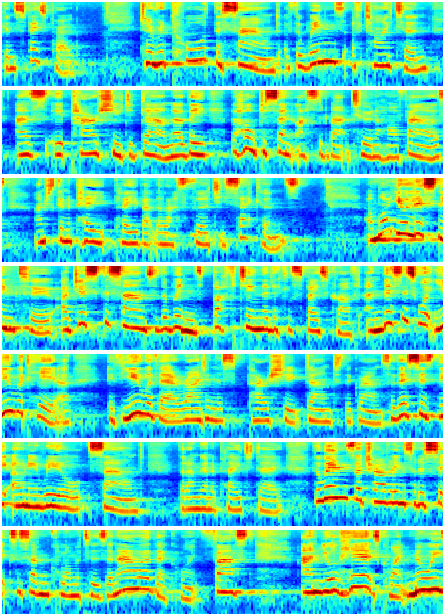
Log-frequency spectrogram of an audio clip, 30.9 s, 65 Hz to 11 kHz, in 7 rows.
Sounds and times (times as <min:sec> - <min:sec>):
Speech: 0:00.0 - 0:00.8, 0:01.4 - 0:11.8, 0:12.5 - 0:30.8.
